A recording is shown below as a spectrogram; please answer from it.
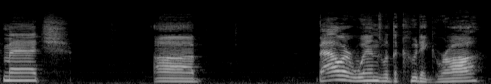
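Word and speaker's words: coup de grâce: Balor wins with the coup de Gras not the coup de cross the coup de Gras learn it learn to say it right mm-hmm C plus C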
